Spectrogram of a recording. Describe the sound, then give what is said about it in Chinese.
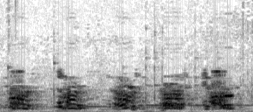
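A dog barks in a quick series of about five sharp, evenly spaced yaps, bright and fairly loud, with no talking over them. “趁着妈妈不注意，他和艾琳娜把骨头喂给了狗狗。”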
